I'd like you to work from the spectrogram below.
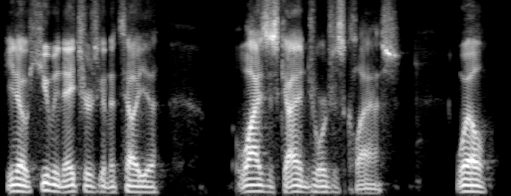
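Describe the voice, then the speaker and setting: Male sports host, low baritone, congested and nose-pinched, conversational delivery, dry recording. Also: a bit bright, dry recording. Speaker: host of a live college football recruiting show. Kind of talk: live sports talk and commentary.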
